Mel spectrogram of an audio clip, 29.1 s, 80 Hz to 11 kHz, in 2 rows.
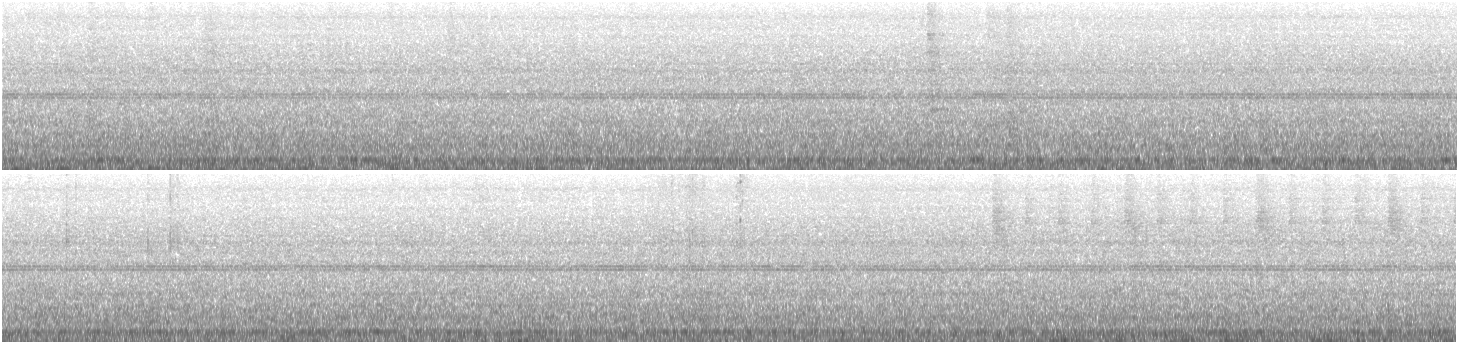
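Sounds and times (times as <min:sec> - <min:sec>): air conditioning hum and hiss: 0:00.0 - 0:29.0.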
